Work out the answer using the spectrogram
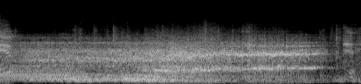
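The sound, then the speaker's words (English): Tires squeal in one long, loud skid as a car's brakes are jammed on, the screech holding steady for about three seconds before dropping off as it comes to a stop against a curb. “The other driver had jammed on his brakes and finally skidded to a stop against the curb.”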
